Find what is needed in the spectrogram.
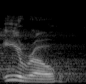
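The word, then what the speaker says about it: Iro (αἴρω): So It means, the definition of this word here, it's spelled A-I-R-O-O, Iro, and it means to lift up.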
